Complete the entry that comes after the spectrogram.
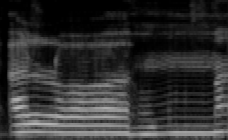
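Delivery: slow اللہم with a thick lam; heavy lam. Shown as a demonstration. Teacher recites the correct form for students. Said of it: "لام کو موٹا کریں گے".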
